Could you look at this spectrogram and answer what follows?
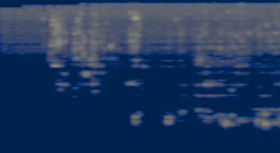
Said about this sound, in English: Tall glasses. I'm going to have to use a lot of whiskey to fill this.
